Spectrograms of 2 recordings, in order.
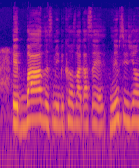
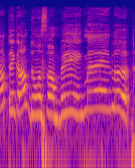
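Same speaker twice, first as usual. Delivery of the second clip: usual speaking voice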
